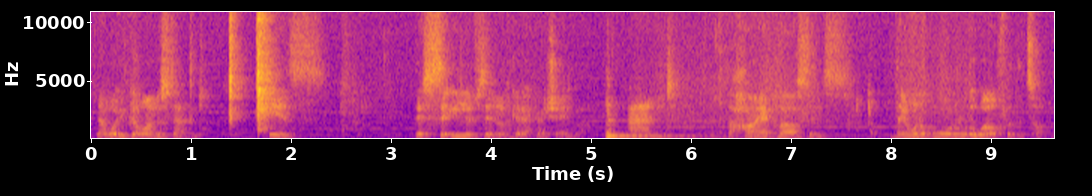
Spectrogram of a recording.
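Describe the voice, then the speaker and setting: A man voicing a brooding male agitator in a pub, speaking with a put-on Nordic accent in a low, insistent way. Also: animated, moderate pace, pauses often, close to an everyday voice. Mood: urgent. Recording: echoey room with faint music.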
